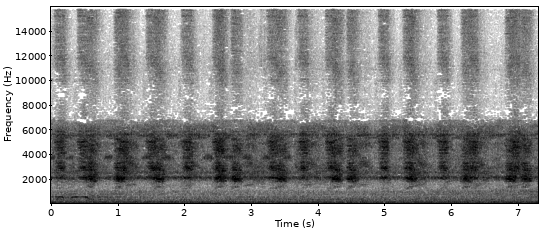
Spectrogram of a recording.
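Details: Woodland crickets at night, phone and stereo microphone recording from September 2, 2023: overlapping high chirps pulse about twice a second in a continuous chorus, one brief lower whistle-like note near the start.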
